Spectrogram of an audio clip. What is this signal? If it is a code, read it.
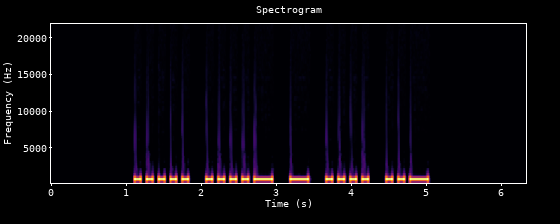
Morse code, heard as a keyed tone, about 15 wpm, 700 Hz. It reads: 54THU
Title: Five Challenging Letter-Number Combinations 15wpm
